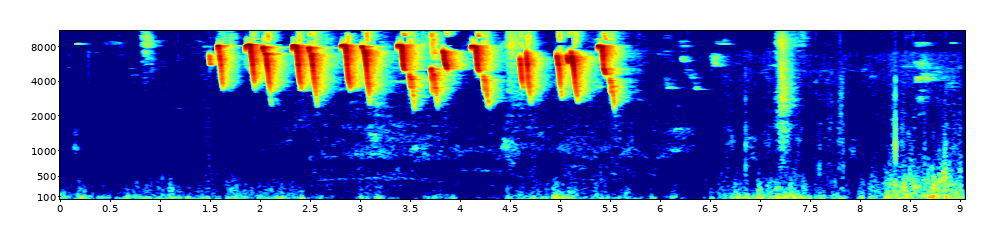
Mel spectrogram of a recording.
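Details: Saffron finch singing in a rural setting: a fast series of about twelve high, downward-sweeping metallic notes over roughly four seconds, with low rumbling background noise before and after.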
